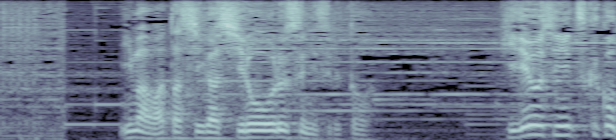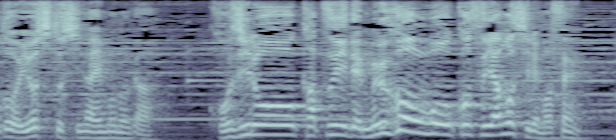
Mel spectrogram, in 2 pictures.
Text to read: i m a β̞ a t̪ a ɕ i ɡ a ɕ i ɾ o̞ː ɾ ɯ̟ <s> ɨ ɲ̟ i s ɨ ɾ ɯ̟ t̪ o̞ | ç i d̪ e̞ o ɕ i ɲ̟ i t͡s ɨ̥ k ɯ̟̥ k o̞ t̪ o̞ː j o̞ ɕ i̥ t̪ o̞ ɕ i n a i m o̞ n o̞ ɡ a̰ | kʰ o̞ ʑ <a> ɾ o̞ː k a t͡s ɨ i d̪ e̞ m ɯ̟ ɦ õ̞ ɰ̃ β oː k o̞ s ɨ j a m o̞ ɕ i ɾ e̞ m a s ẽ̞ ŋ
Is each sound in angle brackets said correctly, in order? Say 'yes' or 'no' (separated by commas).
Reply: yes, no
